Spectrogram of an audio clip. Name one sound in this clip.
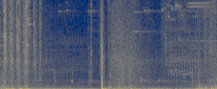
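A rifle fires a sharp shot.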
